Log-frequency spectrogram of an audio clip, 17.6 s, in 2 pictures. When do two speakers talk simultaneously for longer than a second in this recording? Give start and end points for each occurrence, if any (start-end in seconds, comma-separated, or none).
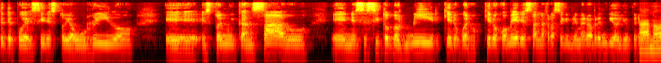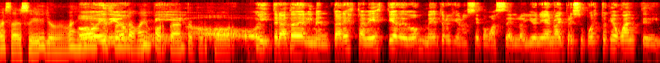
9.8-11.3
